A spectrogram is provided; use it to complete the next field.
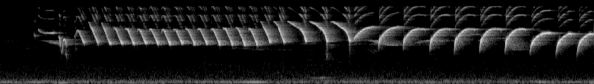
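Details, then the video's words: Canary performing a lure song with lovebird and prenjak phrases to get other canaries singing at length: a long rapid series of high chirped notes gives way to rounded rising whistles repeated steadily. "Kenari Gacor Cengkok Lovebird & Prenjak! Ampuh Buat Pancingan Kenari Lain Agar Gacor Panjang"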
